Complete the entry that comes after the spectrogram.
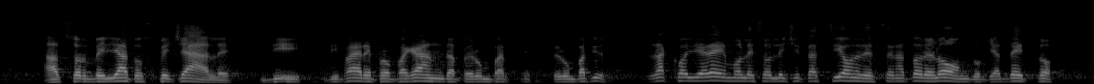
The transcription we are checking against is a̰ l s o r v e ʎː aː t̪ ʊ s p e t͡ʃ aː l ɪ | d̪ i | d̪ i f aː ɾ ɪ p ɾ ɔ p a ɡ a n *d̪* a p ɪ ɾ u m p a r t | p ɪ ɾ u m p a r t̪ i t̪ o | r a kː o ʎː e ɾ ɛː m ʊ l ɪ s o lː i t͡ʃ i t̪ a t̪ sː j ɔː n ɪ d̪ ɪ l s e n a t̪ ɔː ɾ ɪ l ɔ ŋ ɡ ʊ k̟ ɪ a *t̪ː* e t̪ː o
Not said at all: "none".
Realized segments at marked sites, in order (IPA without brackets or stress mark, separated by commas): d̪, d̪ː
